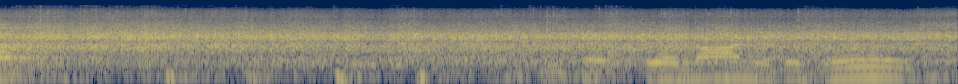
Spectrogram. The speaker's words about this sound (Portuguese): Pode aplaudir, pois ele é digno. Aleluia!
